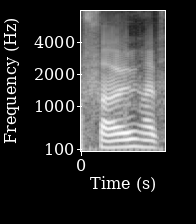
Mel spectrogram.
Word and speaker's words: faux: F A U X forks or faux. I think it's pronounced faux fur.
